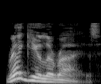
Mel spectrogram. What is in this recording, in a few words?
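"regularise", British English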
